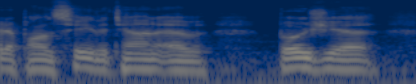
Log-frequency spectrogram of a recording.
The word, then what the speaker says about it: Bogia: Take first right upon seeing the town of Bogia, sign that's pronounced Bo-G, but there really is no town there any longer.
